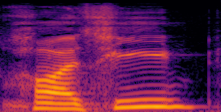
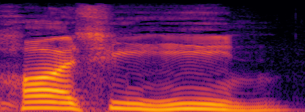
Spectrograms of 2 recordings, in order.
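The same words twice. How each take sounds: First: The glottal stop is dropped entirely. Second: The glottal stop is softened toward a vowel. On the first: "وقف عليها حمزة بالحذف" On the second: "أو التسهيل بين"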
